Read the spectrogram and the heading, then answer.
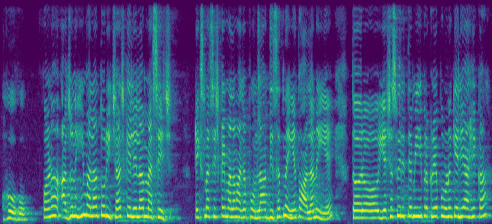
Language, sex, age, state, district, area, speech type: Marathi, female, 30-45, Maharashtra, Satara, urban, spontaneous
